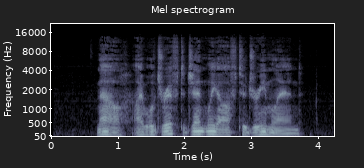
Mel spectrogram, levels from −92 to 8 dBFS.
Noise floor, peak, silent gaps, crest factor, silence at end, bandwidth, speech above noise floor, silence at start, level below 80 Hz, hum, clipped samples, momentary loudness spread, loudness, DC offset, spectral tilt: -69 dBFS; -10 dBFS; none; 20 dB; 0.5 s; 14 kHz; 39 dB; 0.7 s; -54 dBFS; none; under 0.1%; 8 LU; -30 LUFS; under 0.1%; -5 dB/octave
